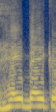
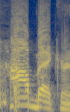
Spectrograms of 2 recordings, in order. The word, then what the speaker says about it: Habecker: yes sir all right I've heard hey Baker I've heard how Beckert but it's a ha Becker now yes good and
